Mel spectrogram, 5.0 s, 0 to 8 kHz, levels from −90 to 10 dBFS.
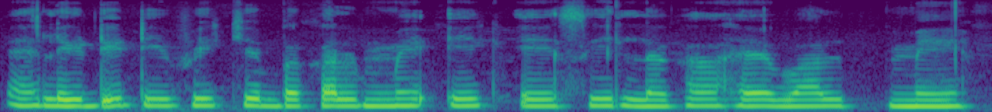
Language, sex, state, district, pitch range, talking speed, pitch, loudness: Hindi, male, Assam, Kamrup Metropolitan, 175-185 Hz, 135 wpm, 175 Hz, -14 LUFS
